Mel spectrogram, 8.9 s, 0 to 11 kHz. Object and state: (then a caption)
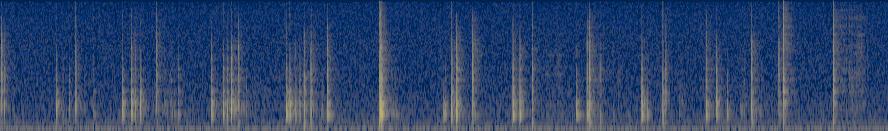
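Wooden plaque. Long nails tap and scratch a flat wooden plaque sign, producing a loose, irregular series of short, dry clicks and knocks. The hits have a hollow midrange tone near 330 Hz and die away almost instantly. A few brighter scratchy strokes mix in against a quiet, still background.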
